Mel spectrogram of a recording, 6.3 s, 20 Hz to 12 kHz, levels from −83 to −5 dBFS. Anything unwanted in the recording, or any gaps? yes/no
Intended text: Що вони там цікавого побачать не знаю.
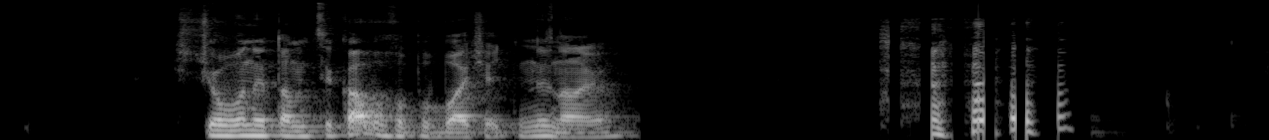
yes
